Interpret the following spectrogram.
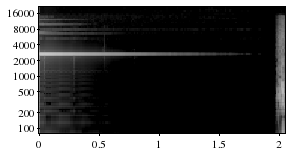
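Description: Notification-bell sound effect from a subscribe-button animation: one clear high 'ding' fading out over about a second and a half, followed by a short click near the end.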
